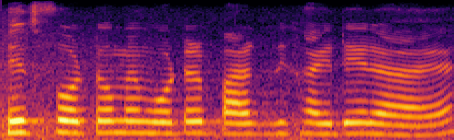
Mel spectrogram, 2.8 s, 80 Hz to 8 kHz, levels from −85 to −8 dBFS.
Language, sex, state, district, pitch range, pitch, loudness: Hindi, female, Haryana, Charkhi Dadri, 215-240 Hz, 225 Hz, -18 LUFS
